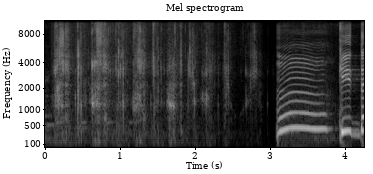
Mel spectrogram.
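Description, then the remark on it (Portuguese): Crisp, juicy crunching of fresh fruit picked at grandma's house, including an orange, being chewed in quick, irregular bites, then the chewing stops and a loud, sustained hum of enjoyment follows. “Mas antes disso, vou comer minhas frutinhas deliciosas que colhi lá na casa da vovó.”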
